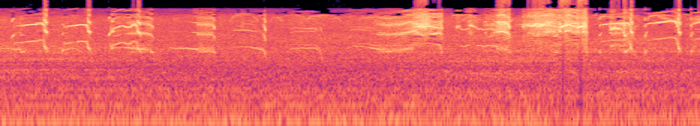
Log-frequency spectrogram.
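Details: Peregrine falcon at a nest in Madrid at mid-morning feeding time, the female arriving with pigeon remains; fairly faint, harmonic down-slurred calls repeated roughly twice a second, growing louder and harsher toward the end.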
